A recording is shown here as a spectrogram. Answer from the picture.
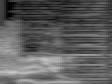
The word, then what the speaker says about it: Jallu: En realidad, este es el segundo trabajo de Louis Jaliu. Se escribe J-A-L-L-U.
